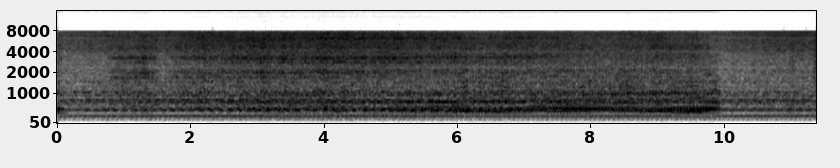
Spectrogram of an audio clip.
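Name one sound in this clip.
A wood lathe hums steadily as it spins.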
